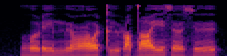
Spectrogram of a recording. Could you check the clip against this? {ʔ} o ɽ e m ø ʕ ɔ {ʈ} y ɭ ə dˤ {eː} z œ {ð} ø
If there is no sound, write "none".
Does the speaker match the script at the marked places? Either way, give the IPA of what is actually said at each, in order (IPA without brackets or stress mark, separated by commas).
ɦ, ʈ, eː, z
